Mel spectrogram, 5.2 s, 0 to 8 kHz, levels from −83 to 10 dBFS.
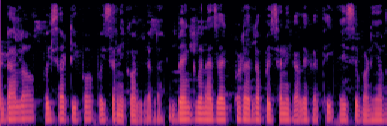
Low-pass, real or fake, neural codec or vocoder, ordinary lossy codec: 7.2 kHz; real; none; none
